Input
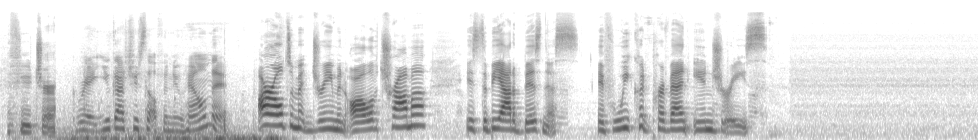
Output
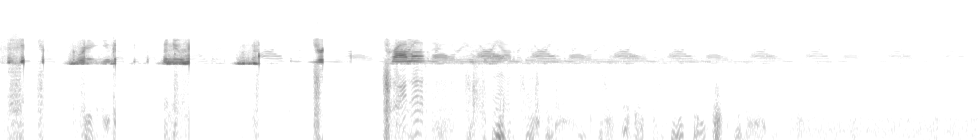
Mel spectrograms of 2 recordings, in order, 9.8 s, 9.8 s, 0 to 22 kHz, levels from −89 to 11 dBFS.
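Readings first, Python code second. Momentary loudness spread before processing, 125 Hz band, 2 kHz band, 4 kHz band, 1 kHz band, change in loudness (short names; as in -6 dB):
15 LU, -27.5 dB, -30.5 dB, +1.0 dB, under -40 dB, -8.5 dB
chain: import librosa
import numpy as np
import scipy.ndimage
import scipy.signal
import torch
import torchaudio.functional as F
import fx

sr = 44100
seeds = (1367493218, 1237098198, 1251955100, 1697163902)

y = fx.band_swap(x, sr, width_hz=4000)
y = fx.spec_box(y, sr, start_s=0.84, length_s=0.27, low_hz=620.0, high_hz=11000.0, gain_db=-13)
y = fx.filter_sweep_lowpass(y, sr, from_hz=6300.0, to_hz=450.0, start_s=3.18, end_s=5.95, q=1.2)
y = fx.echo_swing(y, sr, ms=1367, ratio=1.5, feedback_pct=43, wet_db=-23)
y = fx.gate_flip(y, sr, shuts_db=-20.0, range_db=-39)
y = fx.upward_expand(y, sr, threshold_db=-49.0, expansion=1.5)
y = F.gain(torch.from_numpy(y), -1.5).numpy()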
